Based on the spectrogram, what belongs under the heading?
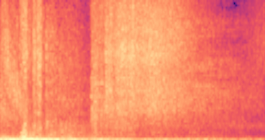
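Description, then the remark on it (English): A deep, booming blast with a rushing whoosh as a building explodes into an inferno. It is strongest at the start and then settles into a low, rumbling roar that lingers. No voices are heard. “There's a whoosh. And heat washes over me.”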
